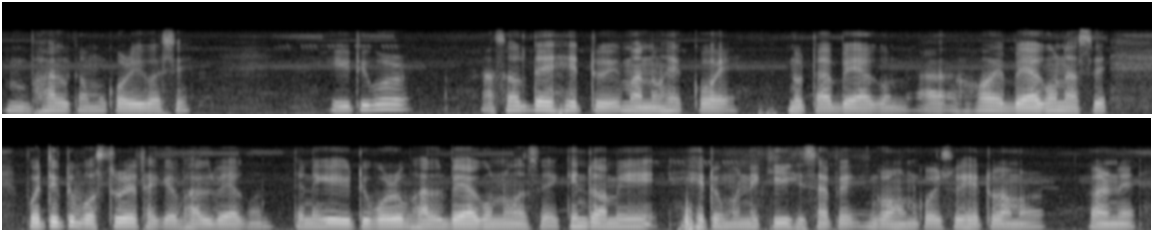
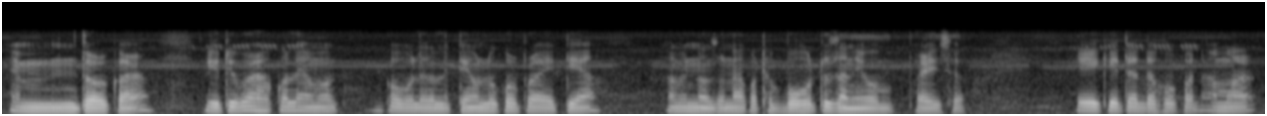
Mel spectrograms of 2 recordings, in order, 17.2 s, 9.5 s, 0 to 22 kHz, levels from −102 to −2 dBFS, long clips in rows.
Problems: constant background noise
